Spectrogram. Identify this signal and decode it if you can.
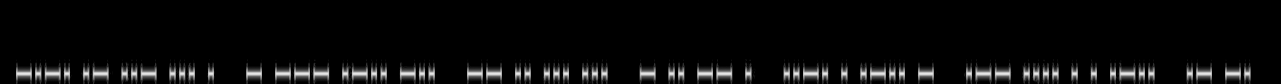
Morse code, heard as a keyed tone, about 25 wpm, 500 Hz. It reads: CAUSE TOLD MISS TIME FELT WHEEL AN
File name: 632 words / 632 Words 25WPM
